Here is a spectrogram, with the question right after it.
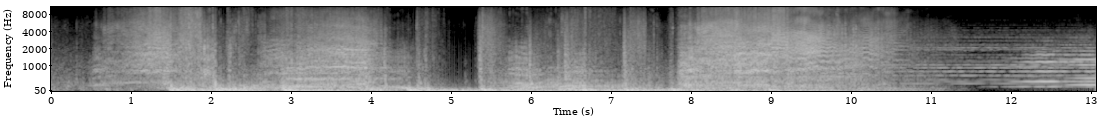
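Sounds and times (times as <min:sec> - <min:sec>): dragon rumbles and growls: 0:00.4 - 0:10.9
orchestral music: 0:10.3 - 0:13.0.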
